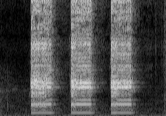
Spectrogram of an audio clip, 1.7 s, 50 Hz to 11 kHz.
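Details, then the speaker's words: HawkMed HK-400III syringe pump after speaker replacement: three evenly spaced electronic alarm beeps, the alarm given when fluid in the syringe runs out. "अब हमने इसके अंदर speaker fit कर दिया, तो अभी ये अलार्म भी करेगा, सारी साउंड्स भी देगा जो कि इसको देनी चाहिए।"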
